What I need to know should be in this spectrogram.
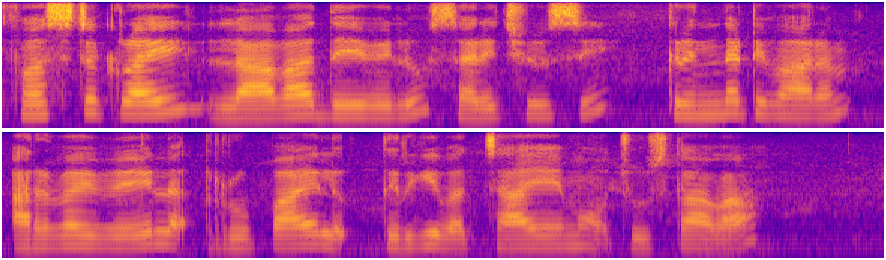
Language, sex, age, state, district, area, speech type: Telugu, female, 18-30, Telangana, Ranga Reddy, urban, read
